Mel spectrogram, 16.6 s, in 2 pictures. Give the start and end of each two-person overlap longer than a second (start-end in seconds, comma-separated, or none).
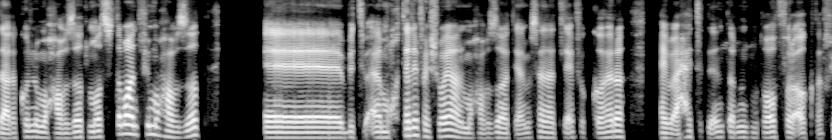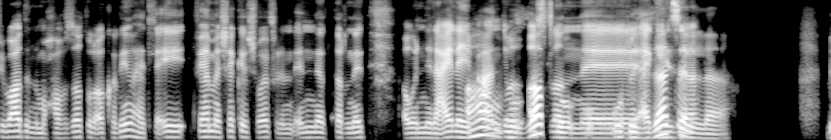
13.1-15.3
